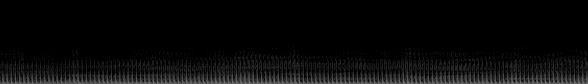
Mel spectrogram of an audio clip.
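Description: A steady low drone or hum made of many evenly spaced tones, unchanging, with no speech.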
